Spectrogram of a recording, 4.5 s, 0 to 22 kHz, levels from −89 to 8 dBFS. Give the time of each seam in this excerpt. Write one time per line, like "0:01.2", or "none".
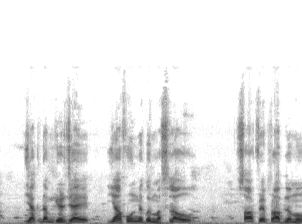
none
